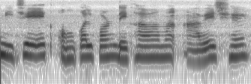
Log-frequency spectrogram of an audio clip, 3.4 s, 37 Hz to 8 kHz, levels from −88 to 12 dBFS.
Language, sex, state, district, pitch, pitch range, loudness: Gujarati, female, Gujarat, Valsad, 210 Hz, 200-220 Hz, -17 LUFS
